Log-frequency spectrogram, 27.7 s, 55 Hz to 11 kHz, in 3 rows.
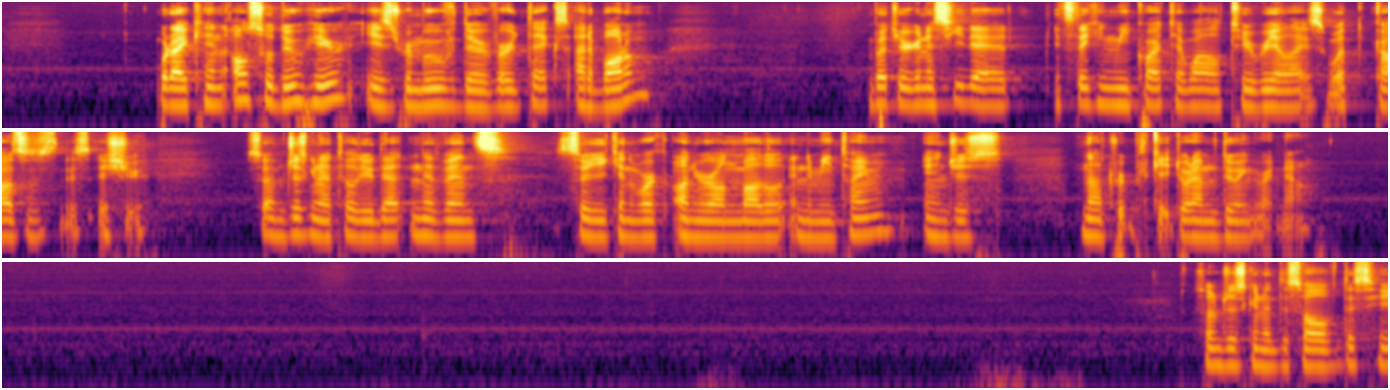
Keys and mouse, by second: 0.4 x, 1.0 a, 1.5-2.6 middle drag, 3.0 middle click, 4.4-7.8 typing, 5.1 ctrl+r, 6.8 ctrl+r, 8.6 click, 9.5 shift+click, 10.1 f, 10.5 a, 10.9 ctrl+r, 11.3 g, 12.5-14.5 typing, 15.5-16.6 middle drag, 17.3 /, 18.7 KP_3, 19.5 shift+middle click, 19.9 middle click, 20.6 z, 20.8 middle click, 21.9 z, 22.2 middle click, 23.1 middle click, 23.5 middle click, 25.6 x, 26.6 z, 27.6 middle click.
